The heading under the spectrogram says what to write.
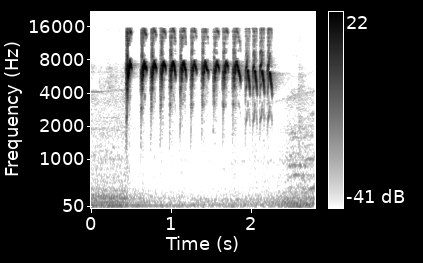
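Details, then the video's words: A group of crimson sunbirds singing, intended to make other sunbirds respond. About fifteen loud, high, slightly slurred notes come in a steady series, speeding up into quicker, closer notes near the end before stopping. "Cukup 1 Menit Saja, Sogon Ombyokan Pasti Langsung Nyaut Dan Gacor Terpancing Em0sinya"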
